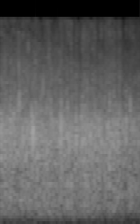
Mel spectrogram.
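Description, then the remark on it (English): A church audience claps their hands as an amen in steady, dense applause, a continuous wash of many overlapping claps at an even loudness with no talking over it. “Come on, can we say amen to that by clapping our hands?”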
